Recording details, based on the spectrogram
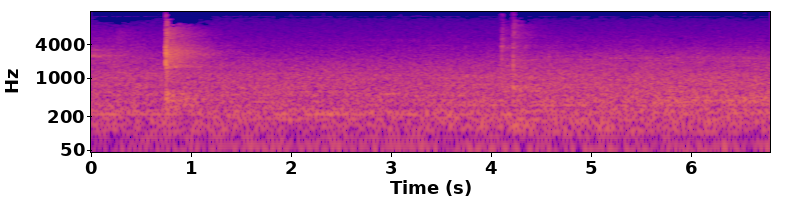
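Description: Soft steady fan rush with a couple of brief clicks as the head homes, otherwise even and quiet; a normal reset.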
